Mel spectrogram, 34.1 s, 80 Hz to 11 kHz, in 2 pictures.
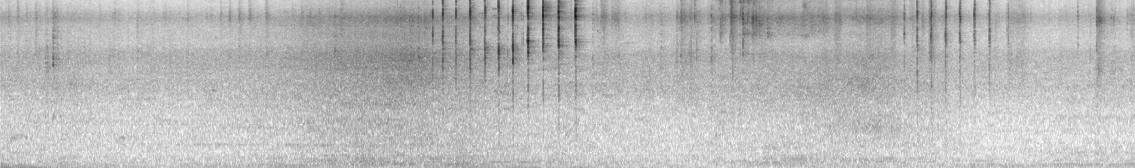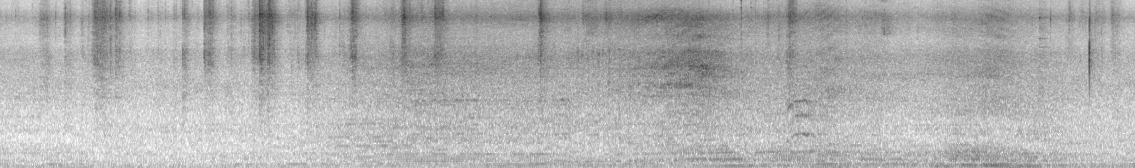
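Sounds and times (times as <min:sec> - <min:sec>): sharp clicks: 0:06.2 - 0:08.9, 0:13.4 - 0:15.2.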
